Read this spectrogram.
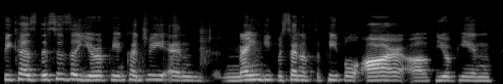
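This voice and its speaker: Bright-voiced chatty woman. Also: medium pitch, steady tone, brisk. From Jamaica. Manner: chatty, rambling, laughs often, many fillers. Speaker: panel guest. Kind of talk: casual conversation.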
